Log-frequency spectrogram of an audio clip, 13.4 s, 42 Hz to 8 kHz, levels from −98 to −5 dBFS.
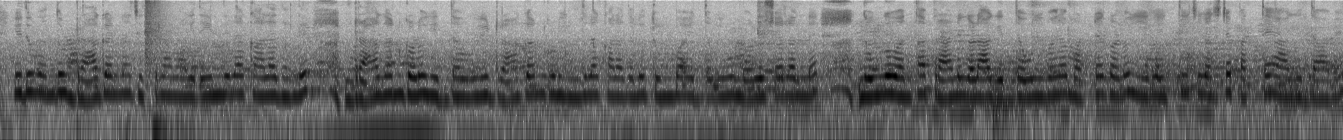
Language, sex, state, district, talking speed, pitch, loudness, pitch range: Kannada, female, Karnataka, Gulbarga, 105 wpm, 225 Hz, -18 LUFS, 210-235 Hz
